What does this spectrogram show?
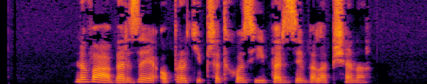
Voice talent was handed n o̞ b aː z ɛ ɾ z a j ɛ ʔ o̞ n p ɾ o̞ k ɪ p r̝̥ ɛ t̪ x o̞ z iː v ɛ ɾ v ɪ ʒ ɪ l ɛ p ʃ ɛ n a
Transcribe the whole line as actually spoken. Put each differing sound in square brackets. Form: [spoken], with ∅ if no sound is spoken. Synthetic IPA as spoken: n o̞ [v] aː [v] ɛ ɾ z [ɛ] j ɛ ʔ o̞ [∅] p ɾ o̞ [c] ɪ p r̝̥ ɛ t̪ x o̞ z iː v ɛ ɾ [z] ɪ [v] ɪ l ɛ p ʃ ɛ n a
